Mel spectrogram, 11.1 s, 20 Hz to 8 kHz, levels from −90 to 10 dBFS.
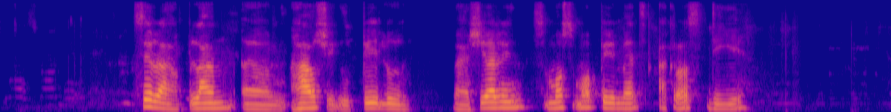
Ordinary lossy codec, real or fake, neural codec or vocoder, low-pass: none; fake; codec, 16 kHz, 4 kbps, X-Codec, HuBERT features, trained on general audio; 7.2 kHz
